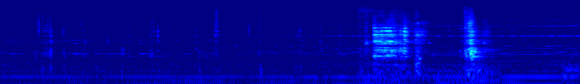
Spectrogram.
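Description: Film soundtrack music with a steady low drone and faint scattered clicks, broken by two loud, sudden bursts of noise about five and a half and seven seconds in.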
